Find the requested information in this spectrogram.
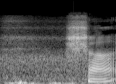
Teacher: শিন মুখ ভর্তি করে বাতাস নিয়ে হবে, জিহ্বার মাঝখান থেকে, কোথাও লাগতে হবে না, ফাঁকার অংশ থেকে উচ্চারিত হবে।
